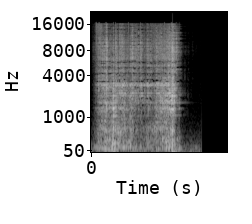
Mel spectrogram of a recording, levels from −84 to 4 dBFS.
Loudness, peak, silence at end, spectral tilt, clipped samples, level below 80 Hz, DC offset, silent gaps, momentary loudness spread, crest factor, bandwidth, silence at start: -16 LUFS; 0 dBFS; 0.9 s; -1 dB/octave; under 0.1%; -44 dBFS; under 0.1%; none; 6 LU; 20 dB; 17 kHz; 0.05 s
